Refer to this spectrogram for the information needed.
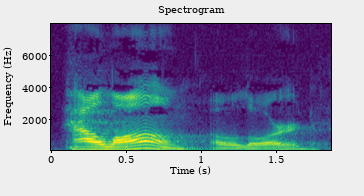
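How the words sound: It sounds weary and exasperated. The speaker dreads having to keep doing this task. The speaker calls it right. "it was sort of like"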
